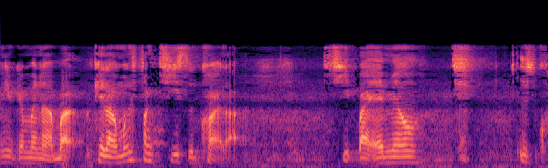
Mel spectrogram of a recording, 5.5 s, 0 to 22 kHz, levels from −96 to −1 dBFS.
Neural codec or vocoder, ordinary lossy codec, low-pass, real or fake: none; none; 7.2 kHz; real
